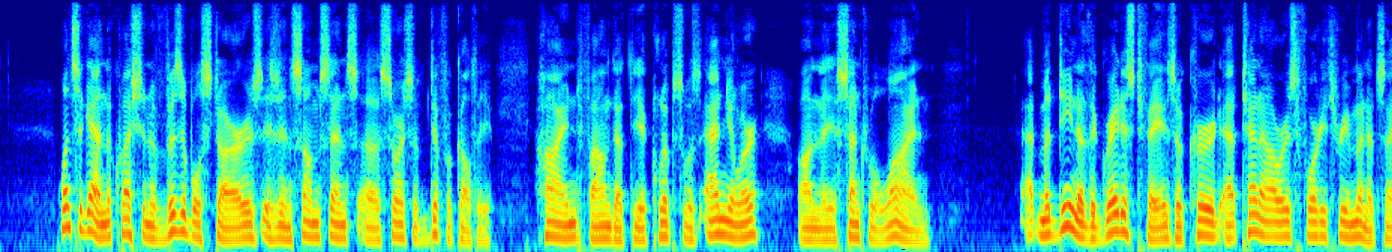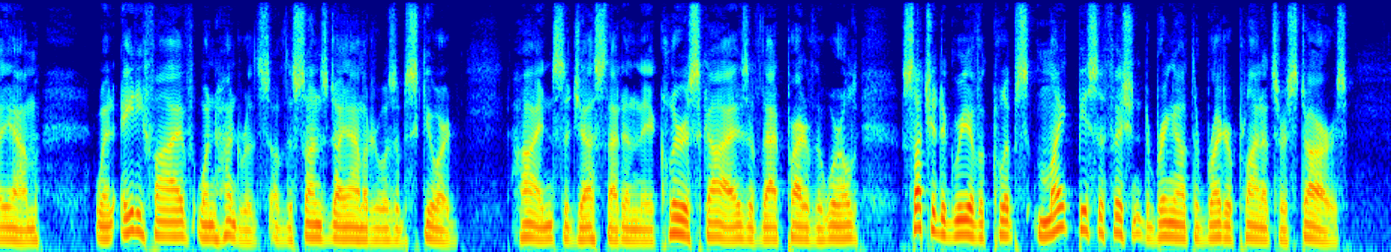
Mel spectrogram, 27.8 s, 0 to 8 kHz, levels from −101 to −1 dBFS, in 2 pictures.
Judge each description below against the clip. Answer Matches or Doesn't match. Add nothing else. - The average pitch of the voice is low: Matches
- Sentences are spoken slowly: Doesn't match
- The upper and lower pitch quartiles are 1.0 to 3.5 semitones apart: Doesn't match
